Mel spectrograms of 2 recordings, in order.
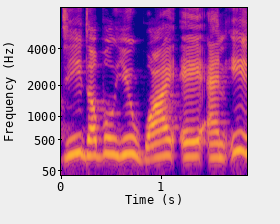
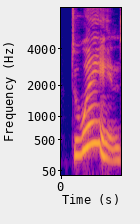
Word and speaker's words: Dwyane: wade the basketball player his name is spelled d-w-y-a-n-e so it should be what dwyane or whatever but it's pronounced dwayne so i think that's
